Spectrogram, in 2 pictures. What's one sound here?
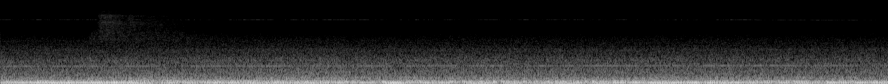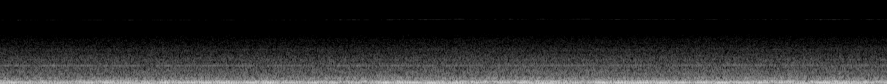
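A truck engine drones steadily at a low pitch.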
